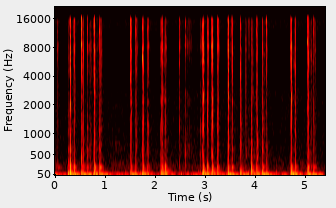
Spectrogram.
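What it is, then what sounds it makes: Wooden-frame keyboard with plastic keys. A compact keyboard with a wooden frame and plastic keys is held up close and typed on with fingertips, producing a run of sharp, clicky keycap taps. The clicks come in quick clusters with brief pauses, each tap crisp and short with a bright top and a soft low thump beneath.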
